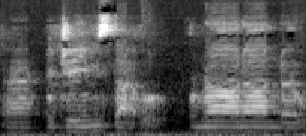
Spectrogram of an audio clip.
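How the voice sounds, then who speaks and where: A male student giving a halting, informal project update over a conference call. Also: mid-range voice, monotone. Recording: echoey, noisy conference call line.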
